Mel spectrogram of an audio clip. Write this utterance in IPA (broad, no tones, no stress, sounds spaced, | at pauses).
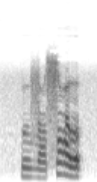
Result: k͡p u v o sˤ o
